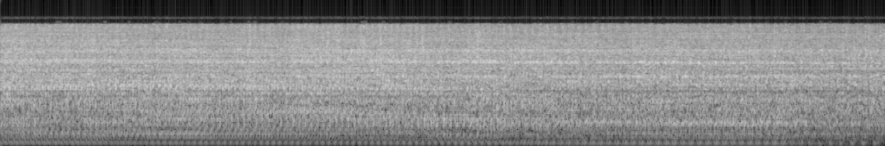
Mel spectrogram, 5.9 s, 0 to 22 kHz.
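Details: 2005 Honda Rincon ATV with 300 miles, under throttle: a harsh, gritty grinding rasp over the single-cylinder engine's steady beat; cause not confirmed.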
